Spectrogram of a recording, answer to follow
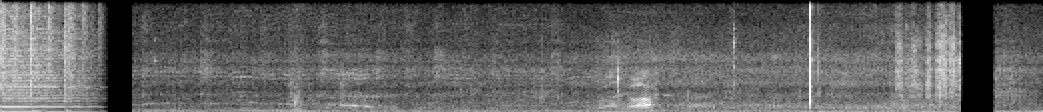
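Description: Background music with a beat for about the first second. After a brief cut, the steady low hum of a gondola lift's station machinery, with a few short high squeals and a single sharp click about eight seconds in.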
